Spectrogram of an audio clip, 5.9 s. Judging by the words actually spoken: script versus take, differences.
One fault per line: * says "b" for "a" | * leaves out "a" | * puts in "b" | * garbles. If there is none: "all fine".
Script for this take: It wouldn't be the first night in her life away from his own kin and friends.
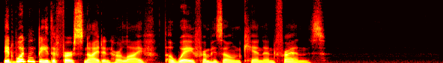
all fine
